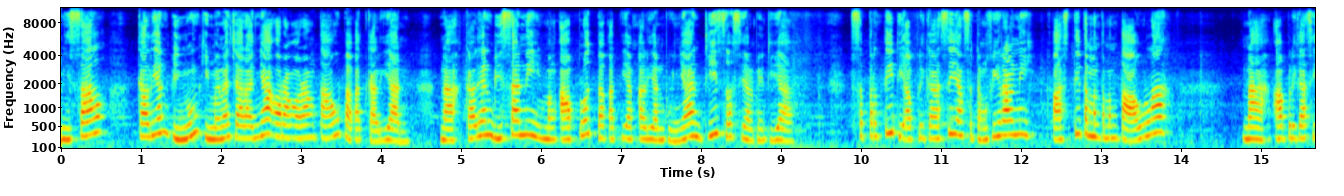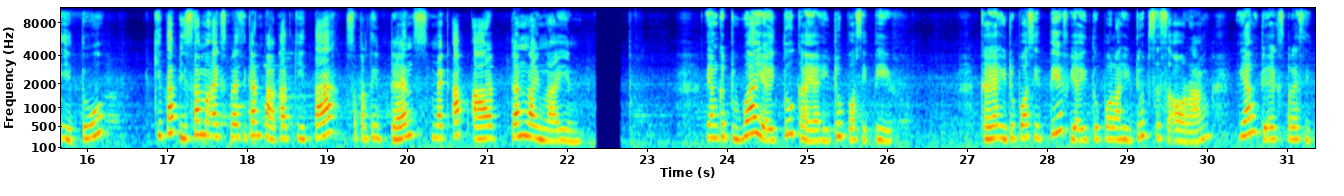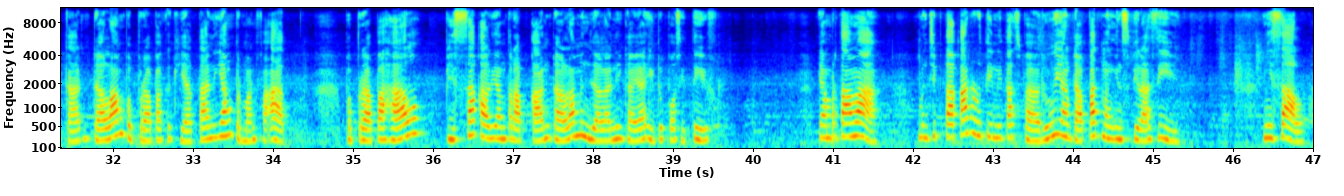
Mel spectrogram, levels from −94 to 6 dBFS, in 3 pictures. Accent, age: native, 20-39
